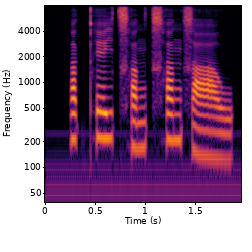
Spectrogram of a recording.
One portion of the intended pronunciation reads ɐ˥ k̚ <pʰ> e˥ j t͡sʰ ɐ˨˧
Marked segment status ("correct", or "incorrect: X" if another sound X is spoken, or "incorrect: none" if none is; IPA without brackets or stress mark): correct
